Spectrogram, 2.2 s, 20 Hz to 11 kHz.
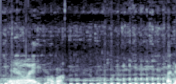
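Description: Yamaha MT-15's single-cylinder engine running at low revs with a steady, even low pulsing as the motorcycle is ridden slowly. A voice cuts in briefly at the start.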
